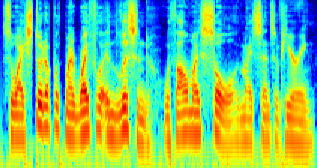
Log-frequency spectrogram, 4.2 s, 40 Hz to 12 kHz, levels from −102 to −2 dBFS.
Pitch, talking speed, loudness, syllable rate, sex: 115 Hz, 255 wpm, -18 LUFS, 5.8 syllables/s, male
